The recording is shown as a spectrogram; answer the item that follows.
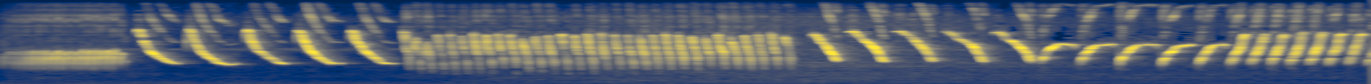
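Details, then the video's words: Belgian canary singing for training young canaries: a steady note, then a series of falling whistled sweeps, a fast buzzy trill near two seconds long, and more descending whistles with rapid trilled runs. "Belgian Canary Singing For Training!!"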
